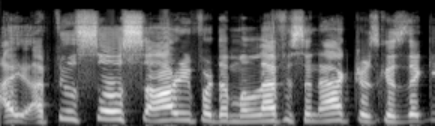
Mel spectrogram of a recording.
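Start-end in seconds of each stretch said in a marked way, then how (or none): none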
